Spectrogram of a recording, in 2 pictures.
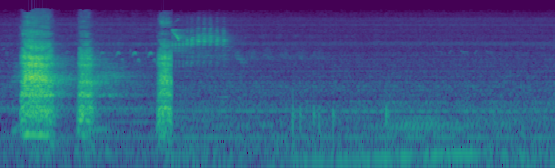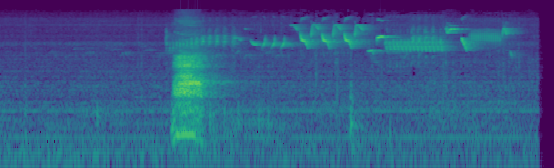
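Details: Roe deer in a garden give a few harsh, hoarse barks, spaced irregularly, with small birds twittering afterward.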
